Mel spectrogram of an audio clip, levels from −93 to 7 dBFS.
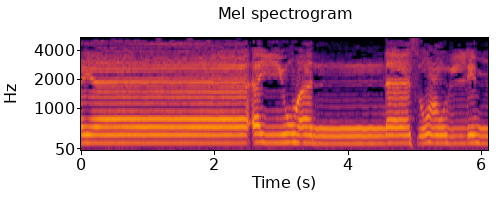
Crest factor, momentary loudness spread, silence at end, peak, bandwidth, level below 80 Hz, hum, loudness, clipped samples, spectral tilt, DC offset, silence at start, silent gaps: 12 dB; 5 LU; 0 s; -6 dBFS; 5.4 kHz; -56 dBFS; none; -18 LUFS; under 0.1%; -7.5 dB/octave; under 0.1%; 0 s; none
